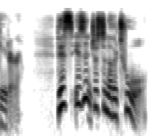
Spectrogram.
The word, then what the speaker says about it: GAITR: And yeah, you pronounce that, Gator.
